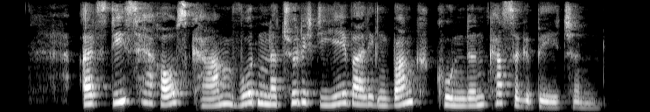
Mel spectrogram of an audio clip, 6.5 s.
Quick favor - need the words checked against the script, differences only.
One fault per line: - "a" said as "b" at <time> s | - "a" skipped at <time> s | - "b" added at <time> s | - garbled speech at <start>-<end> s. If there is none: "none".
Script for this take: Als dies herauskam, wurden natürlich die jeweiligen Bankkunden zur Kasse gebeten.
- "zur" skipped at 4.9 s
